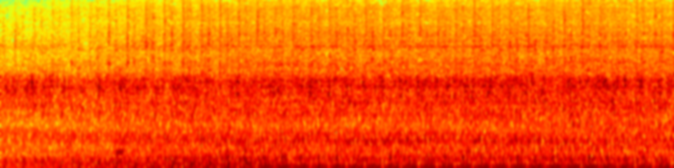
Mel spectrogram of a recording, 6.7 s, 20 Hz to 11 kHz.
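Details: Humvee H1 6.2 diesel idling with the intake manifold off, after a fuel injection pump rebuild kit to cure a fuel leak; loud, even clatter with no stumbling or misses, running normally.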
